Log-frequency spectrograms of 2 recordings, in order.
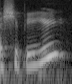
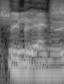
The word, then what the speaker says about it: Shiba Inu: But then I kept hearing about its younger cousin, if you were Shibuya. Is that how you say it? Shiba Inu. Shiba Inu. Yeah, that's it.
